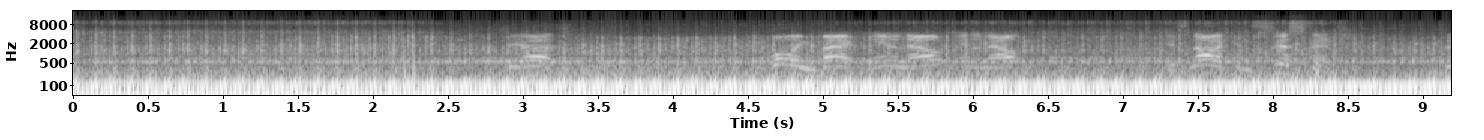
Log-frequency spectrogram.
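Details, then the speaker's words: 1990 Ford Ranger with new remanufactured long block, after fixing PCV vacuum leak: steady low idle with uneven lumpy exhaust beat about four pulses a second, exhaust pulsing at tailpipe; owner suspects an exhaust valve hanging open. "you can kind of watch it hit back and forth definitely got an exhaust valve hanging open"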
